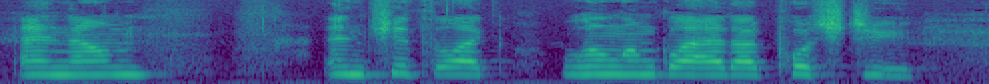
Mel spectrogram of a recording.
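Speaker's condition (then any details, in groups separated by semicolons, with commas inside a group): Cerebral palsy (athetoid); fatigue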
